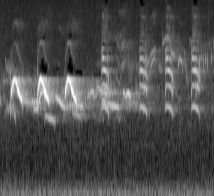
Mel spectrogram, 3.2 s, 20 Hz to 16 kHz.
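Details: Male song thrush at dawn, 4.45am, perched atop a tall tree by the Curragheen River path in Cork City; three loud rising-falling whistles repeated, then a rapid stuttering chatter.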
